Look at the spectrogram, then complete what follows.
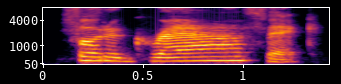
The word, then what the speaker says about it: photographic: know where it is it's not photographic and it's not photography it's photographic photographic blackcat photographic yeah so stressing the correct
